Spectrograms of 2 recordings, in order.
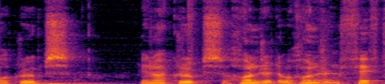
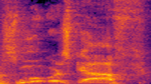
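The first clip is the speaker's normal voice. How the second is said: coughing fit; much slower than usual. Real, not acted. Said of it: "He's coughing".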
